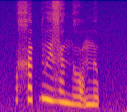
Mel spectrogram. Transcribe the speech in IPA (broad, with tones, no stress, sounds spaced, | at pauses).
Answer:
x a˦˥ t̚ v e˧ z a̤˨˩ n ɣ ɔ̰˧˨ n ə˨˩ p̚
